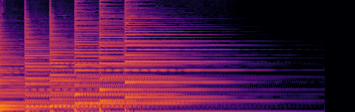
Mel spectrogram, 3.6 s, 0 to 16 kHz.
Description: G sharp Minor 7th Flat 5th G sharp down Guitar Drop D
